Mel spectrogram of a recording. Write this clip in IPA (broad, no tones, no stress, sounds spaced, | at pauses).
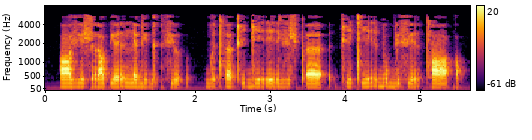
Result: ɒ vʲ ɜ ʃ r ɒ pʲ ɜ r n ɛ bʲ ɛ ɡ ɛ k fʲ ʊ ʔ | ɡ ʊ tʰ ɜ kʼ i ɡ i r i r vʲ ə ʃ pʼ ɜ ʔ | kʼ i tʼ i r b u bʲ ʊ fʲ ə r tʰ ɒ k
